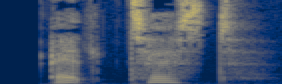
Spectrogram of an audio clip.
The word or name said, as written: alttast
